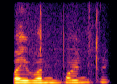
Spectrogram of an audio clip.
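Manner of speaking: normal talking voice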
